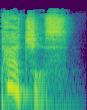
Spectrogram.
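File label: "purchase", British English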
